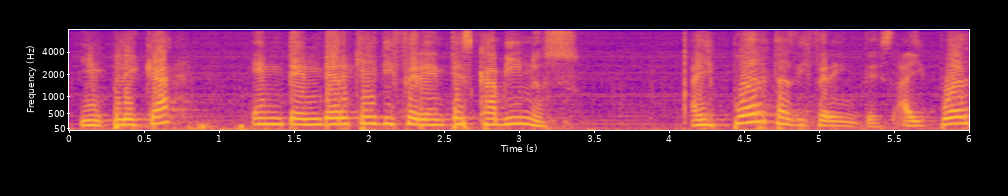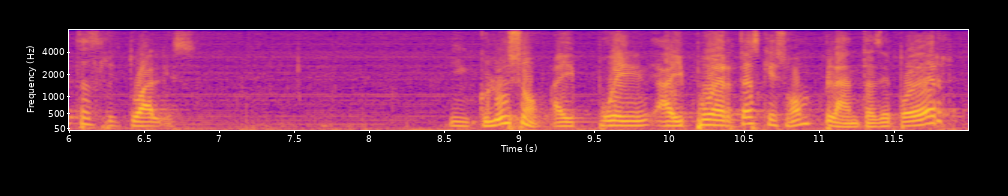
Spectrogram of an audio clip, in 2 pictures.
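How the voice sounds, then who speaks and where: A man giving a reflective academic commentary in a seminar, speaking in short, measured, philosophical phrases. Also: on the high side, rough recording. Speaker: discussant in a seminar.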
